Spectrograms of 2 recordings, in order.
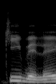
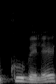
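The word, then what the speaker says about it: Κυβέλη: Mais Kabbale, c'est référent au grec kibélé ou koubélé, comme on devrait prononcer, c'est-à-dire la nature elle-même.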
